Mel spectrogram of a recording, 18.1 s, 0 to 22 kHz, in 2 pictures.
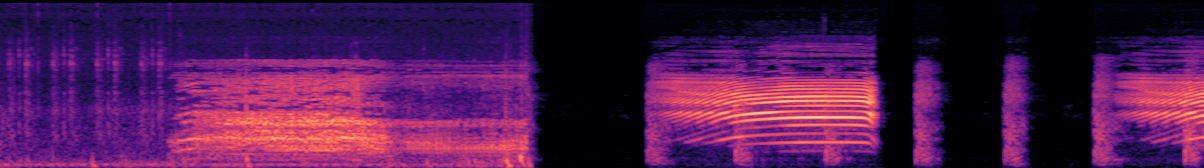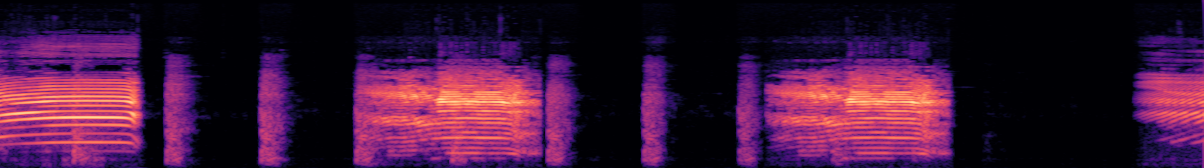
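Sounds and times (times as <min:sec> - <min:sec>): cattle mooing: 0:01.3 - 0:04.0.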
